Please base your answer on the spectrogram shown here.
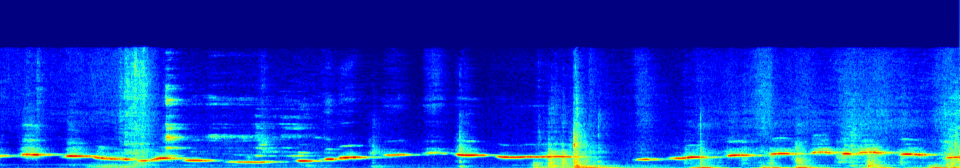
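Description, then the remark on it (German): A person whistles a meandering, easygoing elevator-music tune, the notes gliding and wavering; midway, low thumping and rustling background noise joins under the melody. “mach mal Fahrstuhlmusik, während ich hier frage.”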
